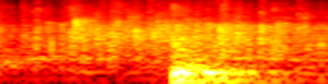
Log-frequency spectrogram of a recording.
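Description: A crowd claps in a steady, dense patter that stays fairly loud throughout, with a low rumble swelling partway through and no clear speech over it.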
